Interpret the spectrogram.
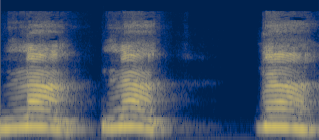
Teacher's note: nun tak kira baris okey sama ada ada baris ke tidak ada mesti ada sifat ghunnah suara naik ke hidung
